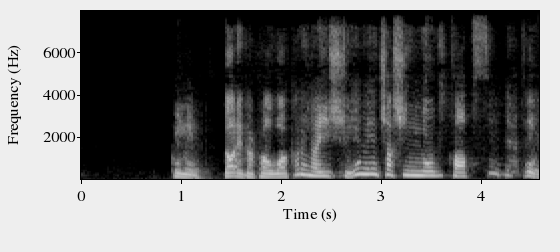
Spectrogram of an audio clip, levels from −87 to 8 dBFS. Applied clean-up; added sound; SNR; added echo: neural mask model DeepFilterNet 3.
